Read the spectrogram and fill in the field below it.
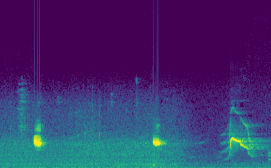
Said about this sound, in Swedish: Snatterandens hane är betydligt råare. Lätet har lite halvfnäsar-karaktär och så finns det en raspande ton i det hela, så som det låter om rytminstrumentet gurka ungefär.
